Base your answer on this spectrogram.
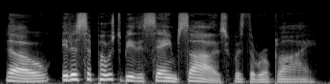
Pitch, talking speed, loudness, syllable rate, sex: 150 Hz, 220 wpm, -18 LUFS, 5.0 syllables/s, female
